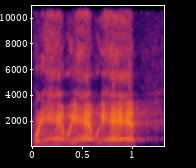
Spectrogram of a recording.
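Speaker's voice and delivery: mock screamed, insistent, high and loud. Retelling how restaurant workers called out to customers: imitating people screaming. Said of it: "these people are screaming".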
